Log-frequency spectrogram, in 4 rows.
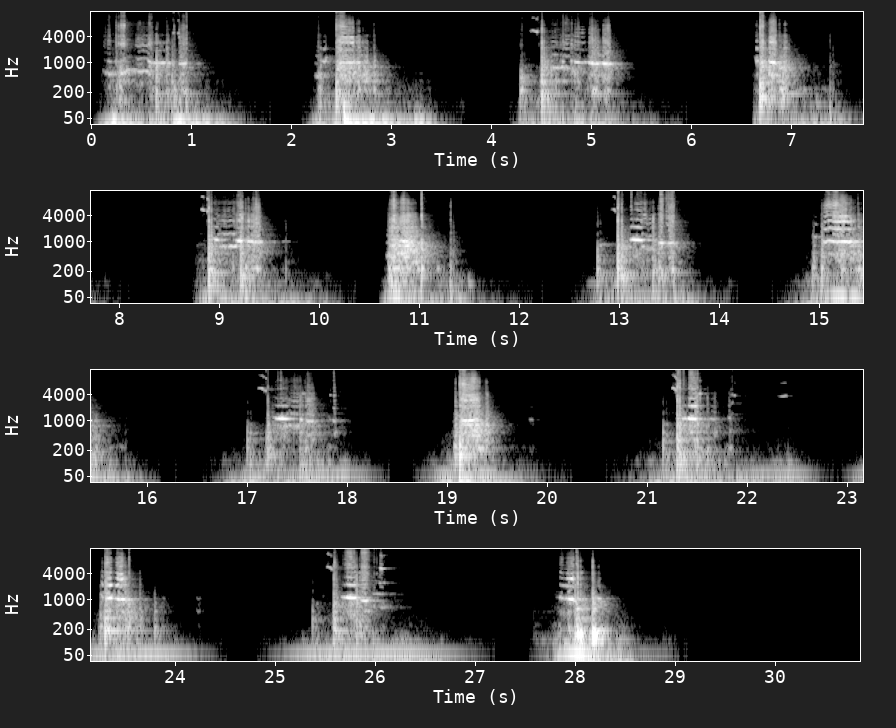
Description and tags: Squeaky Metal Door Bolt Twist 192 Mono
A small, creaky metallic bolt for a residential door
metal, creepy, squeak, squeaky, metallic, creaky, creak, horror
